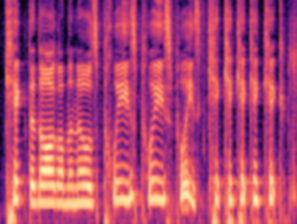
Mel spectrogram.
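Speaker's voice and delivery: high, climbing urgent chant; high-pitched, insistent repetition; all-out effort. Acted. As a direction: plead through every kick, pitched right up. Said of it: "He kicked with all of his life".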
